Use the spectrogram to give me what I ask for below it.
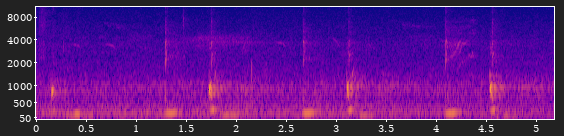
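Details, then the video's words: American Bittern male booming at Pinto Lake County Park, Watsonville, California, on June 16, 2018: deep, hollow gulping notes repeated about every second, low and muffled, with faint sharp clicks between them. "American Bittern male booming"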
